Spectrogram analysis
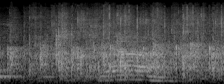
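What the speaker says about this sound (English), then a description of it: "Can I have a clap from the students?" Students applaud at a university conference valedictory function, a steady wash of clapping running through the whole moment with faint voices mixed underneath.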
